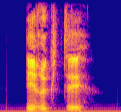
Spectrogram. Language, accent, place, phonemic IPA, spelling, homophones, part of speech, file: French, France, Lyon, /e.ʁyk.te/, éructer, éructai / éructé / éructée / éructées / éructés / éructez, verb, LL-Q150 (fra)-éructer.wav
- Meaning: 1. to belch or eructate 2. to blurt out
